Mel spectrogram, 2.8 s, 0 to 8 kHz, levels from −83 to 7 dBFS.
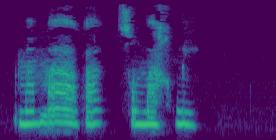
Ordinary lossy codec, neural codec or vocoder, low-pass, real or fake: MP3, 32 kbps; vocoder, 44.1 kHz, 128 mel bands, Pupu-Vocoder; 7.2 kHz; fake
